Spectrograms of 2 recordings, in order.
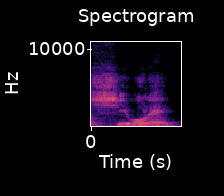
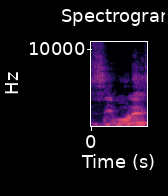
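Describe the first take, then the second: First: The word begins with an sh sound. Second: The word begins with a plain s sound. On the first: This marks the speaker as an outsider. The speaker calls it wrong. "la pronunciaban como S H" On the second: This is how the speaker's own group says it. The speaker calls it right. "no pronunciaban la S correctamente"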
